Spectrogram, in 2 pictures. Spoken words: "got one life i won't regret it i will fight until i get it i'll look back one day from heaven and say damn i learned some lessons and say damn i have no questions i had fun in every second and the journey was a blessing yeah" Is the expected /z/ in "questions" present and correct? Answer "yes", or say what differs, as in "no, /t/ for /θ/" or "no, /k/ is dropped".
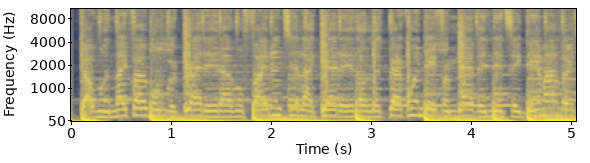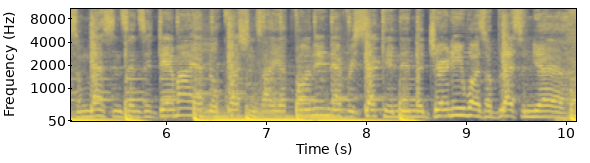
yes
